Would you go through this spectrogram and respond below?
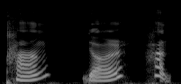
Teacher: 이응과 리을이 만나면 리을이 니은으로 바뀌어. 그래서 강렬한 이렇게 바뀌는 걸 기억을 해야 돼요.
